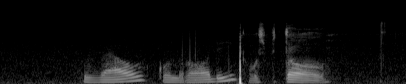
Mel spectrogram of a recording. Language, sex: Afrikaans, male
